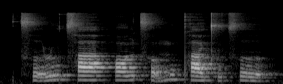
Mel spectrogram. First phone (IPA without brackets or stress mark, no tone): t͡sʰ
